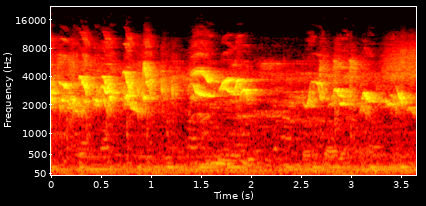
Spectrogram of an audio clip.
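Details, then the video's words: Cucak ijo, the greater green leafbird, in a contest masteran of rough bursts (tembakan kasar) and combination phrases: loud, rapid, high warbling and chirping runs, then sharper piercing notes, with faint low background noise. "MASTERAN CUCAK IJO lomba FULL TEMBAKAN KASAR,KOMBINASI"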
